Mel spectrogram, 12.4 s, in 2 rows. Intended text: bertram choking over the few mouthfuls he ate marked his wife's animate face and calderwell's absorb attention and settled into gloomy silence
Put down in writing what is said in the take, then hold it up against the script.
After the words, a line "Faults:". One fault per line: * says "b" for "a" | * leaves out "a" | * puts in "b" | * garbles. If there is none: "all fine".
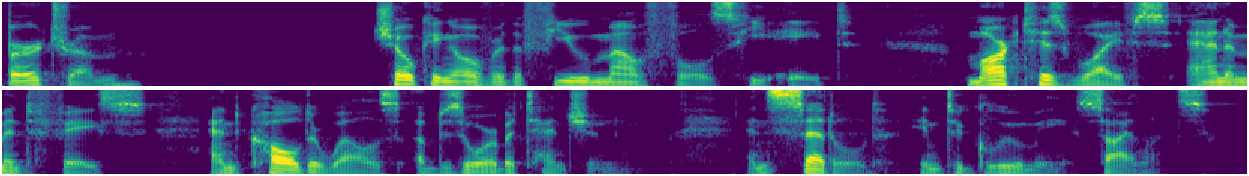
bertram choking over the few mouthfuls he ate marked his wife's animate face and calderwell's absorb attention and settled into gloomy silence
Faults:
all fine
